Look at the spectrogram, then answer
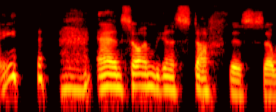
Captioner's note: chuckles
